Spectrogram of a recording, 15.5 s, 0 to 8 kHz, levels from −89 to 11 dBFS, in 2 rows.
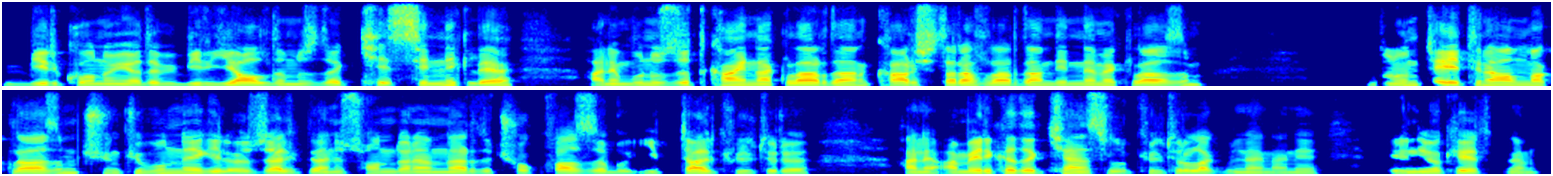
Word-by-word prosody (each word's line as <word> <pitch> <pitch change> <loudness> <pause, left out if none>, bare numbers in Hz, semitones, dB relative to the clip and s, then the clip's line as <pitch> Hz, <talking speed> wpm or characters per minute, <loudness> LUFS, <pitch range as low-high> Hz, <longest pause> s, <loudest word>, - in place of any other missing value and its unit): bir 130 +4 -2
konu 140 -1 -4
ya 125 0 0
da 130 -2 -2
bir 120 -1 -13
bilgi 130 +2 +1
aldığımızda 125 +1 +1
kesinlikle, 155 +2 +1 0.4
hani, 130 +3 -1
bunu 140 0 -4
zıt 140 +4 -4
kaynaklardan 155 0 +4
karşı 130 -2 +2
taraflardan 155 0 +3
dinlemek 150 +1 -3
lazım. 135 +8 +2 0.9
Bunun 150 +5 -3
teğetini 145 +3 +6
almak 155 0 +3
lazım 140 +6 +2
çünkü 150 +4 -8
bununla 160 +1 -3
ilgili 145 -1 -2
özellikle, 130 +5 -1
hani, 135 -1 -4
son 140 0 -8
dönemlerde 130 -1 -1
çok 140 -2 -9
fazla 130 -1 -1
bu - - -11
iptal 130 - +1
kültürü, 120 -1 -8 0.4
hani, - - -1
Amerika'da 140 +1 +2
cancel 145 +1 -2
kültürü 135 0 -8
olarak 125 -2 -1
bilinen, 115 -2 -7
hani, 110 -1 -10 0.4
birini 135 +2 -4
yok 125 -2 -3
etme. 120 -2 -1
140 Hz, 165 wpm, -25 LUFS, 130-150 Hz, 0.9 s, teğetini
